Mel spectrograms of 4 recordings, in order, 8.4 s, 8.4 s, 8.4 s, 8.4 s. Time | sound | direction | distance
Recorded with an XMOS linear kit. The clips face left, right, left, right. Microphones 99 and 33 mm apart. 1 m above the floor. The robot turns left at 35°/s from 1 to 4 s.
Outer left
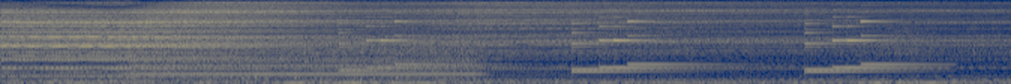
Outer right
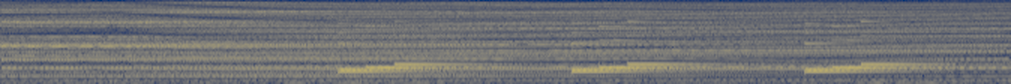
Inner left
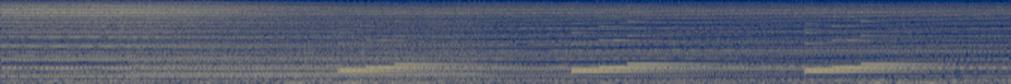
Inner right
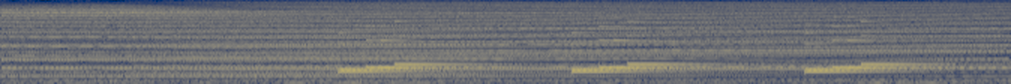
0.0 | a drone | 30° right (ahead or behind) | ?
2.8 | a ringtone | 75° right | ?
